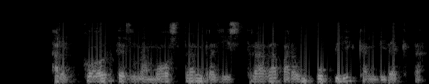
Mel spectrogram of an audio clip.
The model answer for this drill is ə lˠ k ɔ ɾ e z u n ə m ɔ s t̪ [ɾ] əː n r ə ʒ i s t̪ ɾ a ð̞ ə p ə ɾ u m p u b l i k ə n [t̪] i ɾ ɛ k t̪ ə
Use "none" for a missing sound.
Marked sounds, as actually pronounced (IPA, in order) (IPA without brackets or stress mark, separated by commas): ɾ, d̪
